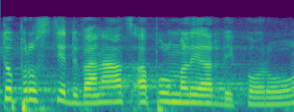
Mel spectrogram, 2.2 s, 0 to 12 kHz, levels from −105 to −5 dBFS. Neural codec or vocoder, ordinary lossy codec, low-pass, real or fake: none; AAC, 64 kbps; 7.2 kHz; real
